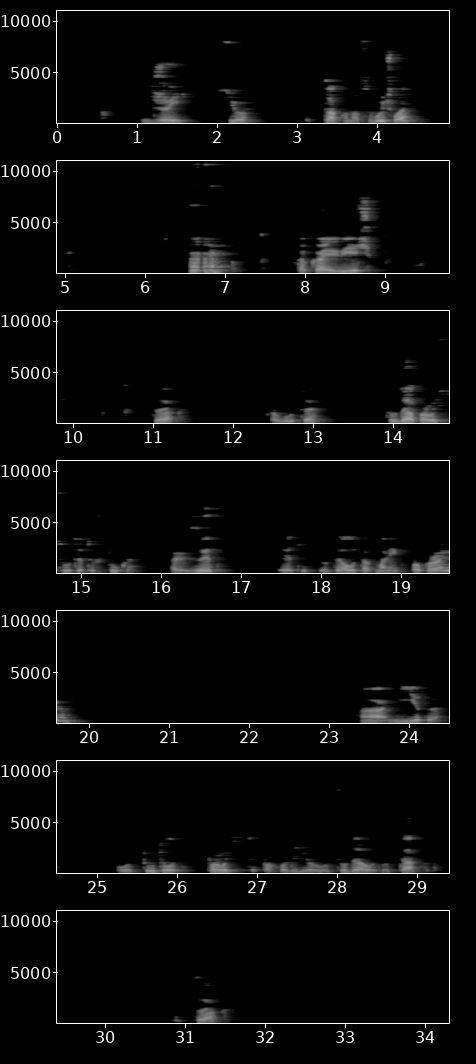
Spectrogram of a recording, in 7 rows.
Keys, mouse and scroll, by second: 0.2 shift+click, 1.6 click, 2.4-6.2 middle drag, 6.7 shift+middle click, 7.5 shift+middle click, 8.3 shift+middle click, 9.1 shift+middle click, 10.0 shift+middle click, 10.7 shift+middle drag, 14.3 shift+middle click, 16.3 alt+z, 16.8 click, 17.7 click, 19.0-19.6 drag, 20.7-21.0 shift+middle drag, 21.9 shift+middle drag, 25.6 click, 27.3-29.8 drag, 30.2 click, 31.1-32.4 drag, 33.3 shift+middle drag.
